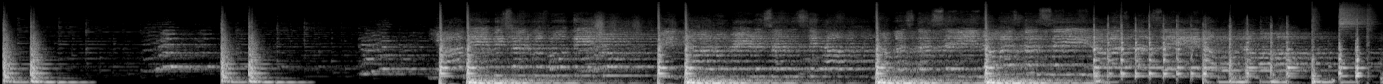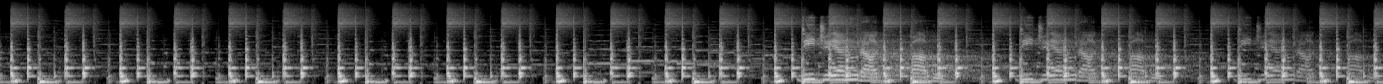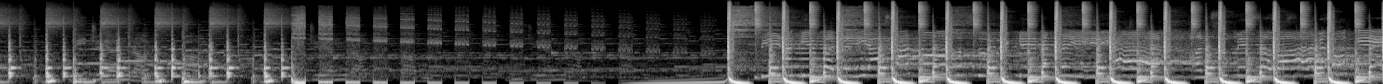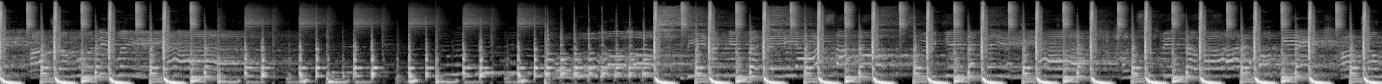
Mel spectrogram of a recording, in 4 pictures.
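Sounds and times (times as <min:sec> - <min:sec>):
devotional music mix with dholak: 0:00.0 - 0:01.1, 0:02.2 - 0:03.2, 0:04.4 - 0:55.3.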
